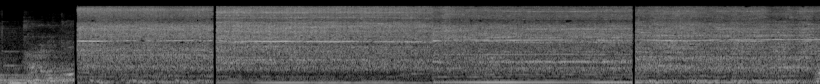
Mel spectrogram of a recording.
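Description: Cordless drill spinning a buffing wheel against a steel motorcycle exhaust pipe: a loud, even rushing noise with a steady high whine, starting under a second in and running on with brief breaks where the footage cuts.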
